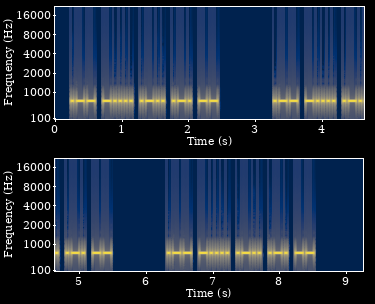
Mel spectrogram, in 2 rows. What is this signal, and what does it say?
Morse code, heard as a keyed tone, about 30 wpm, 700 Hz. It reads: W6LRM W6LRM W6LRM
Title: USA Call Signs - 5 Characters - Repeated 3x - 30wpm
